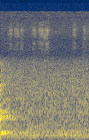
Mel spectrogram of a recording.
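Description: Marker or chalk scratches steadily across a board while someone speaks Hindi over it, working through a pie chart percentage problem in a maths lesson.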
